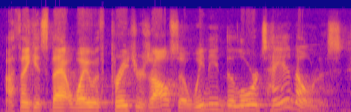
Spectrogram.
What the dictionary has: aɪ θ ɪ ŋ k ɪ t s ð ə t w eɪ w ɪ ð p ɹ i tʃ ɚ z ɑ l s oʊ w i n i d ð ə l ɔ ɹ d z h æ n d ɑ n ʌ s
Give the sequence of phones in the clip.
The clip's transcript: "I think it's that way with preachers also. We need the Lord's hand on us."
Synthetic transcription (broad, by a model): aɪ θ ɪ ŋ k ɪ t s ð ə t w eɪ w ɪ ð p ɹ i tʃ ɚ z ɑ l s oʊ w i n i d ð ə l ɔ ɹ d z h æ n d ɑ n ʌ s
